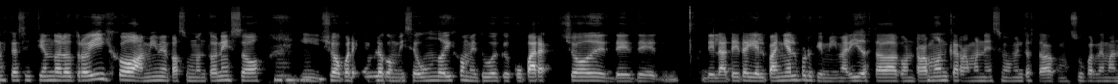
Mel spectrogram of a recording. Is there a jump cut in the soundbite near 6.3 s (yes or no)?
no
